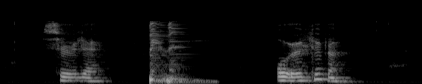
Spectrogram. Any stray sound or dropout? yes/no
yes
